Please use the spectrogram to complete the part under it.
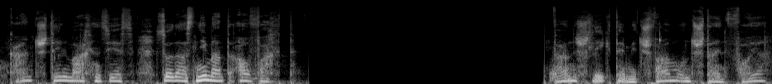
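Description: Slow gravelly male storyteller. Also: fairly high pitch. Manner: calm and measured. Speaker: audiobook narrator. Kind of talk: audiobook story narration.

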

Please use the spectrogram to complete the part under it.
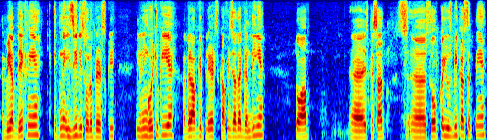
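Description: Talking at a normal pace, a man with a Pakistani accent explains a product step by step in a live outdoor demonstration on a street and a rooftop. His fairly high voice is steady and mellow, though the audio sounds dull.

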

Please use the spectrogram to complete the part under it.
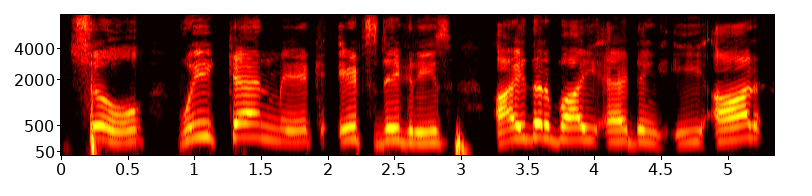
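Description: Slow, high-voiced Pakistani teacher. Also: male voice, fairly bright tone, dry recording, rough recording. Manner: slow, drawn-out English phrases with frequent quiz questions to students. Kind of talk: classroom lecture.

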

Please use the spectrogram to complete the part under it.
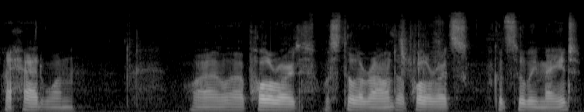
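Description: A man with a fairly low voice chats through a photo book page by page, loose and unscripted, pausing often on ums and wandering into asides. He sounds close to a camera mic at a table indoors, with a faint hiss underneath. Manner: relaxed, hesitant, many ums and digressions. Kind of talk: casual show-and-tell commentary.

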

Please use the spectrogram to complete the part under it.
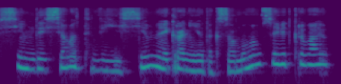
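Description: A woman teacher giving a patient, step-by-step online lesson to young schoolchildren, with gentle reminders. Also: mid-range voice, lively intonation, brisk. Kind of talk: online Ukrainian lesson for children.

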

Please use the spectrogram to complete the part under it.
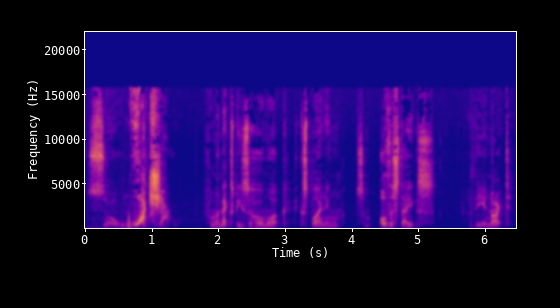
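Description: A woman's voice: medium pitch, measured pace, vocal fry. A woman giving a homemade geography presentation, chatty, breaking off into muttered self-corrections and whispered asides. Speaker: student presenting homework.

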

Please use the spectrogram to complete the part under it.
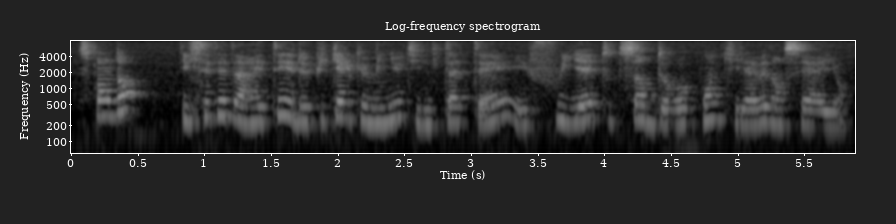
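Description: A woman reading a classic novel aloud in an expressive, lively storytelling manner. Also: a little high, fairly quick, slight background noise. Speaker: reader. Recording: echoey room with faint ambience.

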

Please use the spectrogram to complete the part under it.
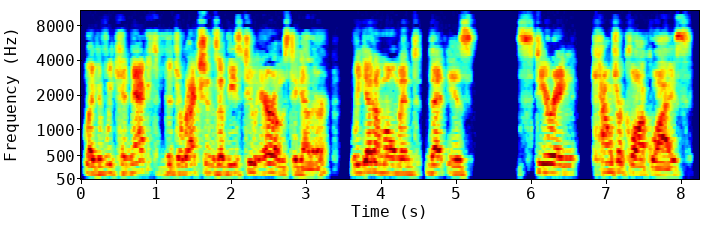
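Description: Instructor, live online lecture, bright tone, patient explaining, computer mic. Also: medium pitch, rough recording. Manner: explanatory, patient, checks in with "okay?". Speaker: sailing instructor.

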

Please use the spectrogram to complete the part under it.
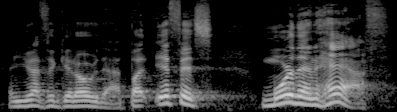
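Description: Before a seated audience of students in a hotel ballroom, an older keynote speaker delivers an energetic, direct speech in a mid-range voice that runs a little fast. He's animated, moving across the stage with a handheld clicker and a lapel mic.

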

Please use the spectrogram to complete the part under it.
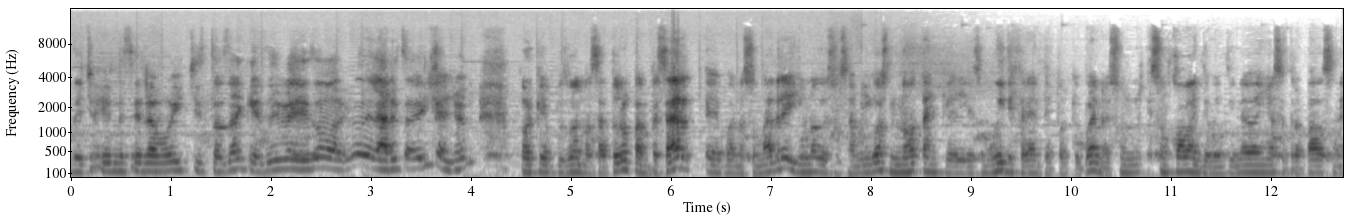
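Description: A young man with a Mexican accent in casual chat, reviewing a series, slangy and quick to laugh. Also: mid-range voice, a little mellow. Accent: Mexican Spanish. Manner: slangy, laughs often, restarts.

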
